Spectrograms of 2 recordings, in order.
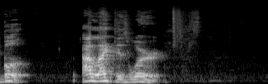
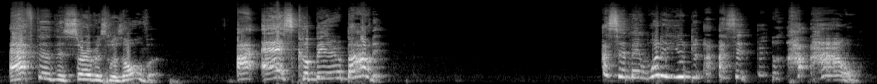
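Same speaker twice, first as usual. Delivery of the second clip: amazed asking; 11 semitones higher than usual. Retold or imitated. Excited retelling of asking Kabir.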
